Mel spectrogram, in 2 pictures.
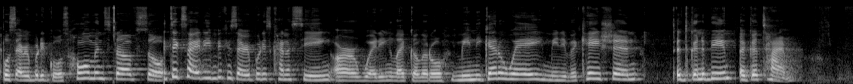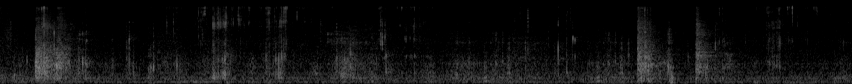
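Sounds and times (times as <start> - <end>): quiet chewing: 9.0 - 17.0.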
